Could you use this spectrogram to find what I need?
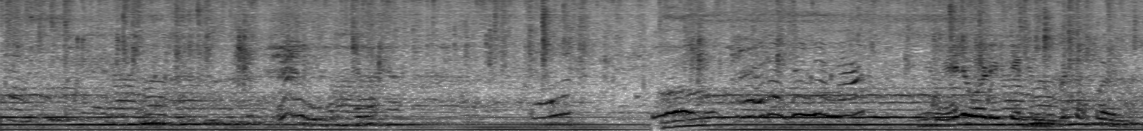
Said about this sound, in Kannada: ಸಿಕ್ಕಾಪಟ್ಟೆ ಗುಡ್ಡದ ಮೇಲೆ ನೀರು ಬೀಳ್ತಿರ್ತಾವ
